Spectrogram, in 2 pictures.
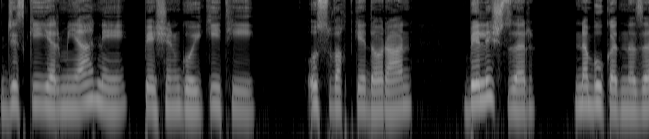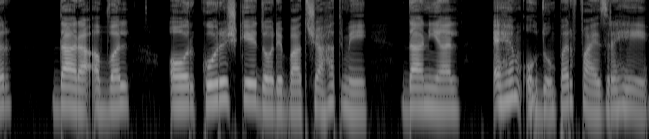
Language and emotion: Urdu, neutral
